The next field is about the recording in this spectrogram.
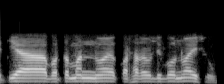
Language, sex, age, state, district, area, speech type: Assamese, male, 30-45, Assam, Lakhimpur, urban, conversation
